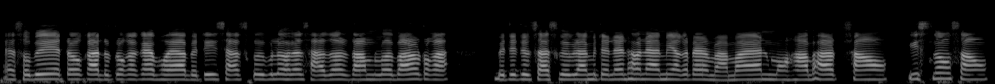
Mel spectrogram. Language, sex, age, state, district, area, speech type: Assamese, female, 45-60, Assam, Golaghat, rural, spontaneous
